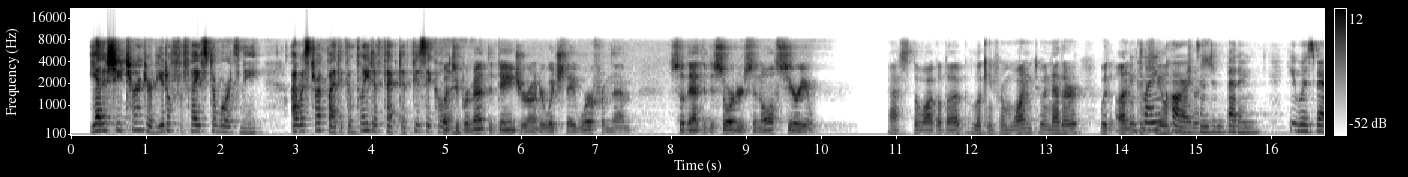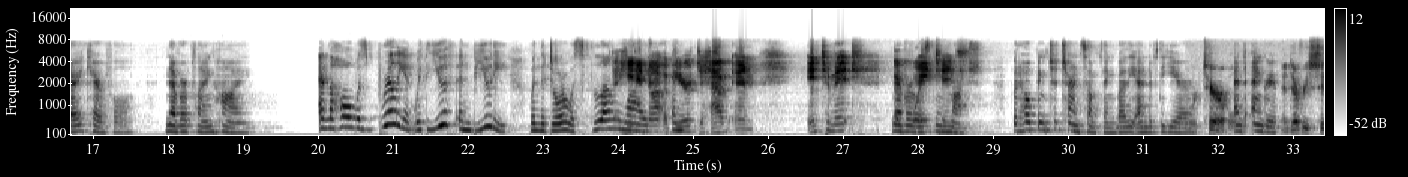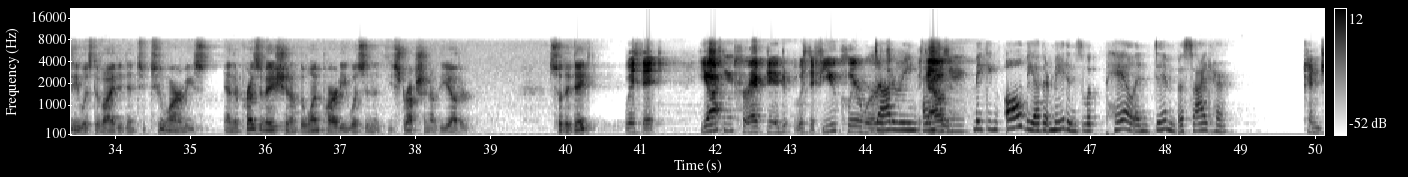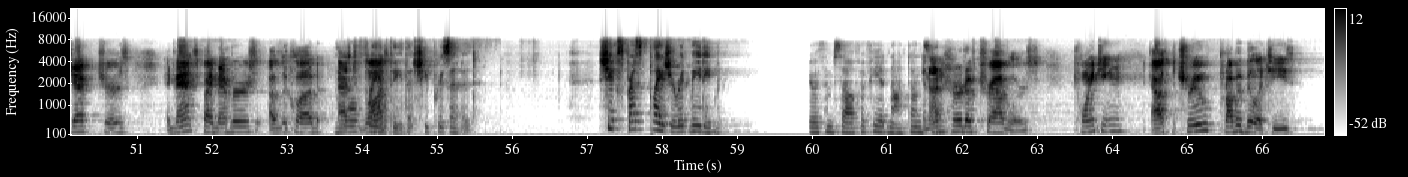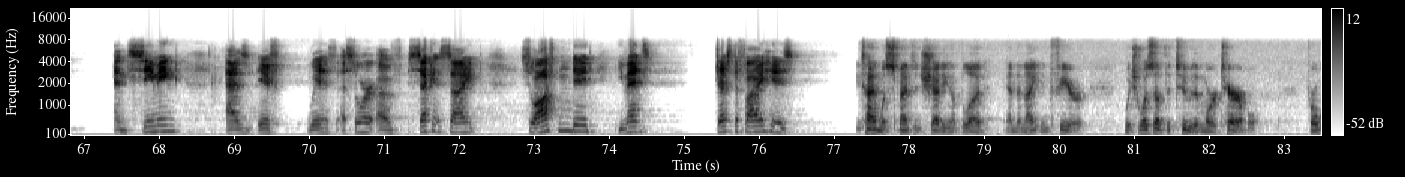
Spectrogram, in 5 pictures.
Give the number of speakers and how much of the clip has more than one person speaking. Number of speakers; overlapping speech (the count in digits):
6, about 9%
